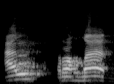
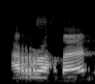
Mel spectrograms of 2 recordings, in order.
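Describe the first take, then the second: First: The article keeps a clear l sound. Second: The article blends into the r sound. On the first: The speaker calls it wrong. "enggak akan dengar al" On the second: The speaker calls it right. "Kalau ini kan alif lam syamsiyah. Makanya Ar-Rahman"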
